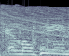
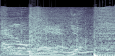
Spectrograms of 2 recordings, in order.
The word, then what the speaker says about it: Elohin: to explay my name it's not Elon it's not Elin it's not Elohim it's pronounced elen see I'm going to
